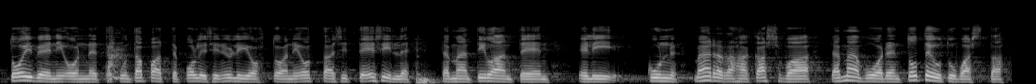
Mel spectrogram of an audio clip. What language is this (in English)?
Finnish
